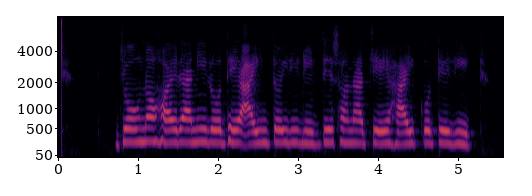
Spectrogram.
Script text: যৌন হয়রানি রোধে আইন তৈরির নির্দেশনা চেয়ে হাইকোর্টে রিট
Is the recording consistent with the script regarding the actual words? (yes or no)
yes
